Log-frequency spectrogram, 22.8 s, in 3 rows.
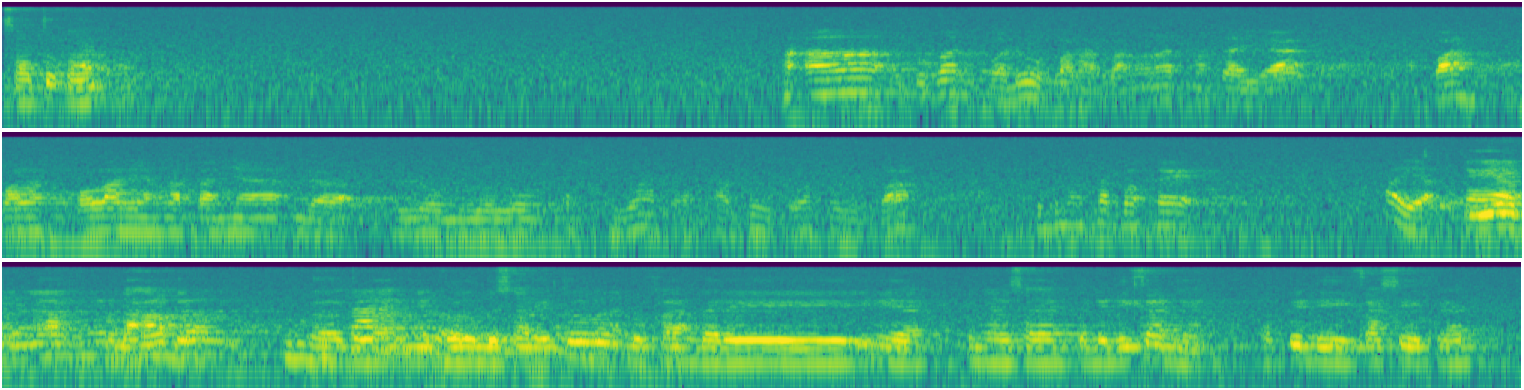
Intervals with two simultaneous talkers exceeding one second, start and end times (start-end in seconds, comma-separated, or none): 14.9-16.2, 16.8-18.6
